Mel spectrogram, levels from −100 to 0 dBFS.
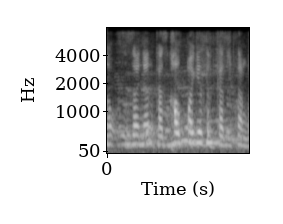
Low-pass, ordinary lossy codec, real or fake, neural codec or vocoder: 7.2 kHz; none; real; none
